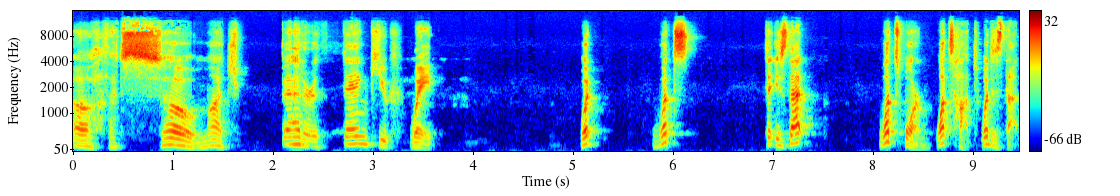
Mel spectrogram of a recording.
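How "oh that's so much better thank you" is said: relieved, comforted sigh. A game master voices a ring as a player draws it closer to warmth: sighing with relief. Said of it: "you hear this this ring voice just sigh with relief".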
